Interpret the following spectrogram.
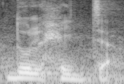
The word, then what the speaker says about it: ദുൽഹിജ്ജ: അതുപോലെ ചില ആളുകൾ ദുൽഹജ്ജ മാസം അതിന് വരുന്നത്, നമ്മൾക്ക് ഇനി ഹജ്ജിൻ്റെ മാസം ദുൽഹജ്ജ മാസമല്ലേ, ദുൽഹജ്ജ എന്ന് പറയാറുണ്ട്, അതുപോലെ ദുൽഹുജ്ജ എന്ന് പറയാറുണ്ട്. അതൊക്കെ തെറ്റാണ്. ദുൽഹിജ്ജ മാസം, ദുൽഖഅദ മാസം, ദുൽഹിജ്ജ മാസം, ദുൽഖഅദ മാസം, ദുൽഹിജ്ജ മാസം.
